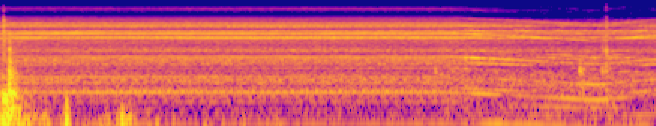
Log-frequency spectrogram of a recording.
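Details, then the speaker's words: Salvaged used electric motor with propeller, reassembled after troubleshooting an abnormal sound: brushes checked, screws oiled. A steady high whine holding pitch, with light gear rattle from rough used gears. Running normally. "oh sounds about right part of the noise is just the rough gears down there cuz uh this was a used thing it was actually in the garbage"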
